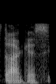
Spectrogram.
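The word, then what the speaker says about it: Daukaus: and Kyle Douse, Dacus or D. Yeah, whatever. Yeah, there was actually Dus or whatever you however you say that. That's right. It's Dus. You said it right.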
